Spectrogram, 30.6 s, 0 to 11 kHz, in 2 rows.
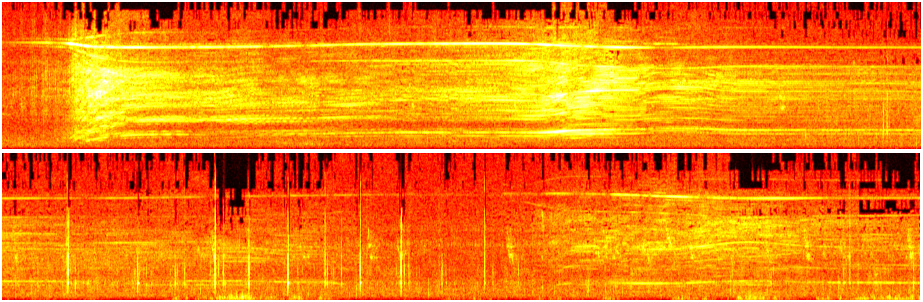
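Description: Electric motor and propeller of a micro brushless RC J-3 Cub plane whining in flight. The pitch rises sharply as the throttle opens about a second in, swells and wavers around ten seconds, then holds steady as the plane cruises. In the second half, a run of sharp clicks and crunches sounds under the whine.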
